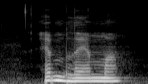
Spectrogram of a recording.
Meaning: emblem
- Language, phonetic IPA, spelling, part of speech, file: Ukrainian, [emˈbɫɛmɐ], емблема, noun, Uk-емблема.ogg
